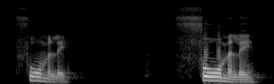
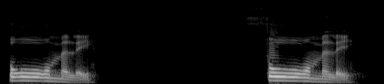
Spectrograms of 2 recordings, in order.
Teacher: We are stressing the first syllable.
